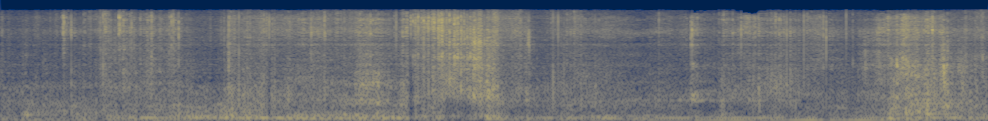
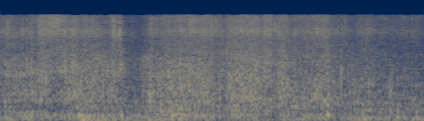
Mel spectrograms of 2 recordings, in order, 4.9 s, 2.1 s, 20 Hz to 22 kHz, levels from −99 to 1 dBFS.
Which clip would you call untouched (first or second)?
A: second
